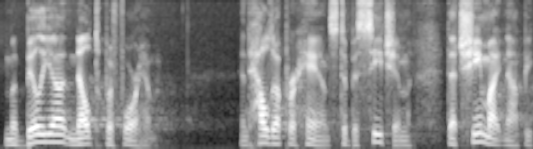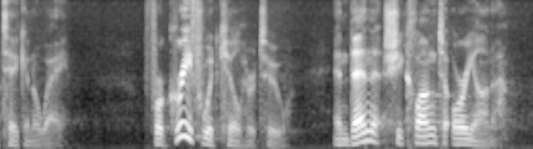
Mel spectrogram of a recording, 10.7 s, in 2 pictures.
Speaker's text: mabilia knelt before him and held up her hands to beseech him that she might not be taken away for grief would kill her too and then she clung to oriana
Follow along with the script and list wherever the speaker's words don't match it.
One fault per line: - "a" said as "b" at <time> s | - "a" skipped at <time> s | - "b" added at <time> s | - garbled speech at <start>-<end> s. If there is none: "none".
none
